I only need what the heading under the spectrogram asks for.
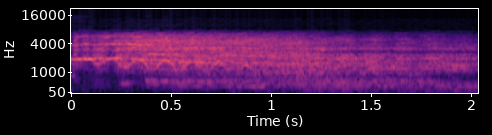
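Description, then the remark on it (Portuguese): Horses neigh and whinny wildly in a loud, continuous, high-pitched chorus, several animals crying out at once with no pauses for the whole stretch, in a film scene where the horses go wild whenever a certain woman's name is spoken. “Ela é tão terrível assim que toda vez que falam sobre o nome dela, os cavalos ficam loucos, né?”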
